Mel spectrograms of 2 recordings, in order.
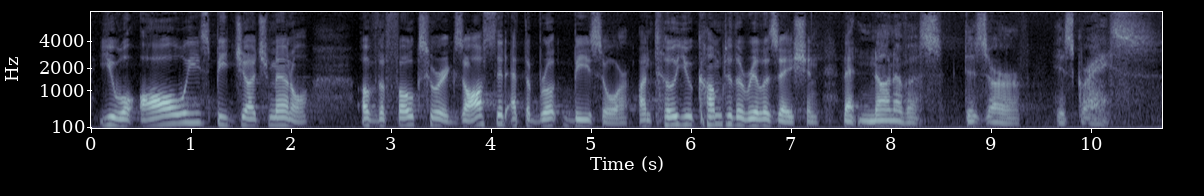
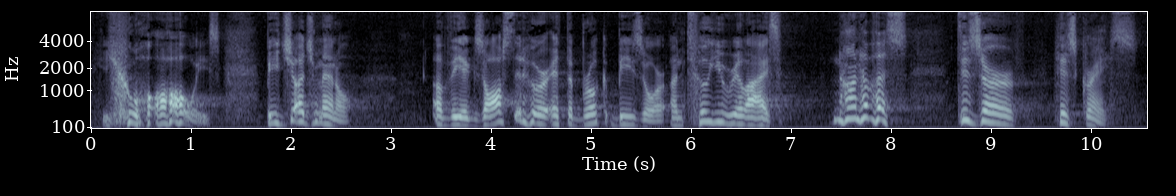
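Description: First: Said in the usual way. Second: Slower, with weight on "always", "judgmental" and "deserve"; slow emphatic repeat. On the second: Shown as a demonstration. Preacher repeating the line to the congregation, slow and emphatic. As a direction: lean into "always" and "deserve" slowly. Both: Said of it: "Let me say it again".

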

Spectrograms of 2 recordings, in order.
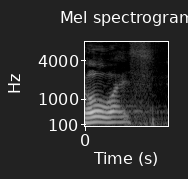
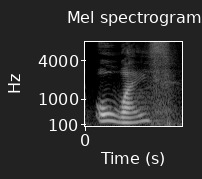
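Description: First: "Always" drawn out with a broad Queensland Australian vowel, lower and slower; Queensland Australian accent. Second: Said in the usual way. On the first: Shown as a demonstration. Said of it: "You know what always means in Queensland?". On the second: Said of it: "I love this next word".

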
